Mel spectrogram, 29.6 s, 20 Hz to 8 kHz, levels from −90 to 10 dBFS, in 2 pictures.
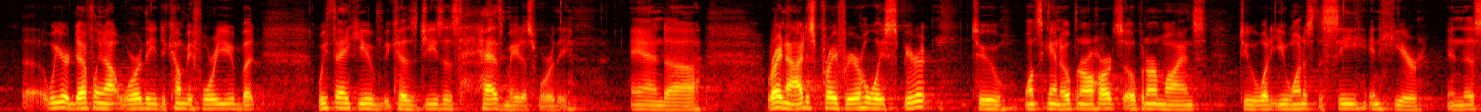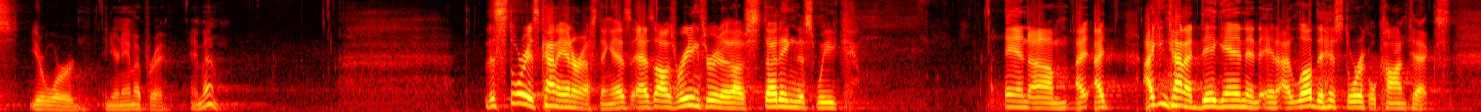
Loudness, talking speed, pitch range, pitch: -20 LUFS, 190 wpm, 115-145 Hz, 125 Hz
